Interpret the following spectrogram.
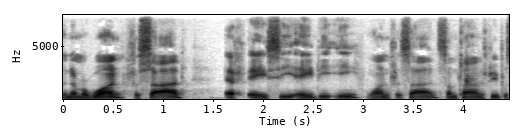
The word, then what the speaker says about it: Facade: Sometimes people say Facade, sometimes people say Facade, sometimes people say, man. It's depends on what country you're in. Yeah, depending what country, people do not know how to say it. Check me out, Pro Wrestling Tees. I think it's French.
